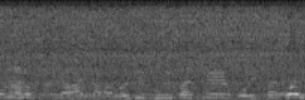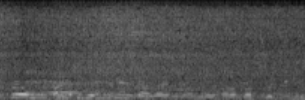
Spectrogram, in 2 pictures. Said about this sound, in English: It sprays water upwards along three sides of the temple, that is, along the front, also on the left and right sides. The pump is submerged and is totally silent. The only sound that can be heard is the water spraying.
